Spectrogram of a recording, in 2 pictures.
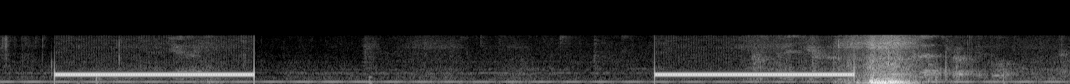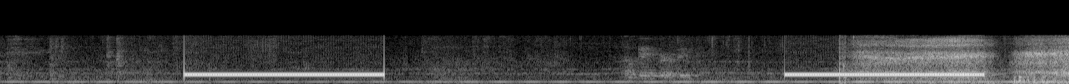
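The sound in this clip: Ringback tone on a telephone line while a call to an office desk is transferred: four steady buzzing tone bursts of about two seconds each, evenly spaced by longer pauses, over a constant low line hum.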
